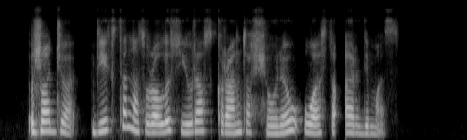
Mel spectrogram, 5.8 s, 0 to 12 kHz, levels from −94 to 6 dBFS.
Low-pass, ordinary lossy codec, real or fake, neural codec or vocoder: 7.2 kHz; Opus, 32 kbps; fake; codec, 16 kHz, 1 kbps, X-Codec, WavLM features, trained on Multilingual LibriSpeech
